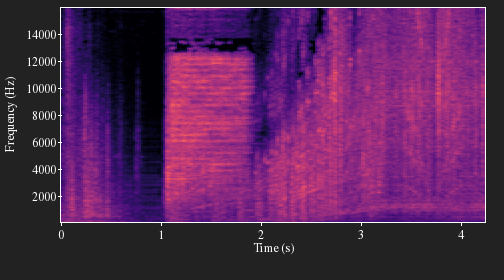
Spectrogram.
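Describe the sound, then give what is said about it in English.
Wooden lumber crashes into a spider-like automaton and shatters in a sudden loud burst, then a rough splintering clatter of breaking debris continues for a few seconds, noisy, with no voices. “It crashed into one of your spider things.”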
